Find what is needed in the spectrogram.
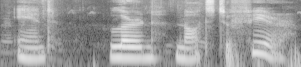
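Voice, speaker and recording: A woman speaks in a Portuguese accent at a fairly high pitch. Her voice is somewhat breathy. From Brazil. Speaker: witch and occultist. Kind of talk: vlog voice-over narration.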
